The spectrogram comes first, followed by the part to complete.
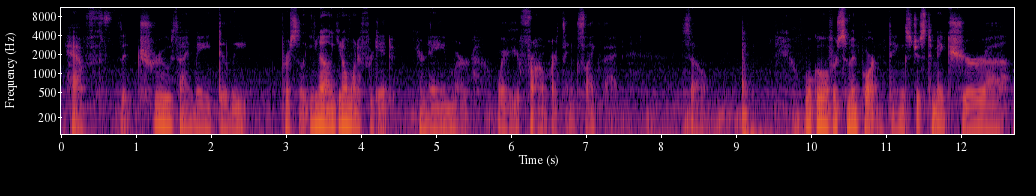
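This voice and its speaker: A man playing a laid-back, faintly apologetic alien fixer in a soft, hesitant, often near-whispered ASMR roleplay. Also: on the low side, vocal fry, noisy background. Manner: hesitant, understated, dryly matter-of-fact.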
